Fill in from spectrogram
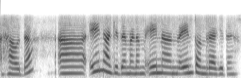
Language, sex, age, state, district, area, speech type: Kannada, female, 30-45, Karnataka, Koppal, rural, conversation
